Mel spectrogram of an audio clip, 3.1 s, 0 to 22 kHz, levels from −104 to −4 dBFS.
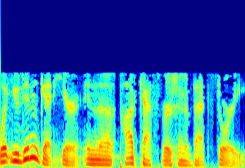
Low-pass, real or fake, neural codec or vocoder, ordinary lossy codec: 3.6 kHz; fake; codec, 24 kHz, 3.1 kbps, DualCodec; AAC, 16 kbps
